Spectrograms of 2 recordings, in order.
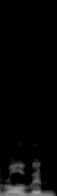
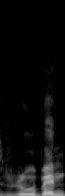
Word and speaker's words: Ruben: Oh, Ruben says, by the way, my name has been mispronounced as Robin a lot.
